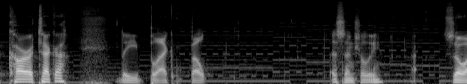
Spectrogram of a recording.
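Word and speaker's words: Karateka: keep forgetting this pronunciation it's the Cara TECA the black belt essentially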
